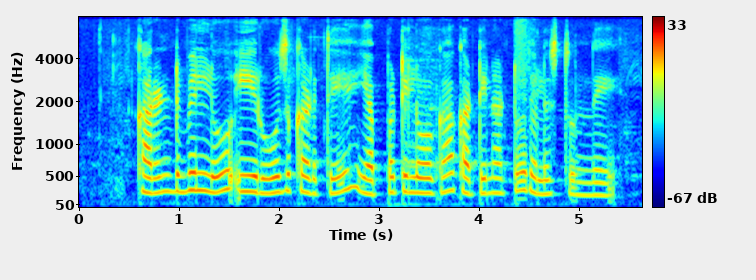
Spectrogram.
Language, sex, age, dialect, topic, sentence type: Telugu, female, 18-24, Utterandhra, banking, question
